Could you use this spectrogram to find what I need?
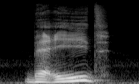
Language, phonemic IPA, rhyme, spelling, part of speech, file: Arabic, /ba.ʕiːd/, -iːd, بعيد, adjective, Ar-بعيد.ogg
- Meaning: 1. far, remote, distant 2. improbable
